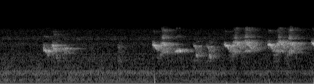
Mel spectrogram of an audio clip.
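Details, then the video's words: Cockatiel singing its little songs: a short chirpy whistle, a pause, then a run of bright warbled and whistled notes rising and falling, ending in quick repeated chirps; indoor room with faint background hum. "Попугай Корелла песенки поет Parrot Sings"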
